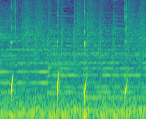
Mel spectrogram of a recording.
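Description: Four short, upward-sliding cartoon 'bloop' sound effects, about half a second apart, over faint background music.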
